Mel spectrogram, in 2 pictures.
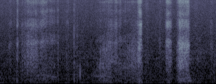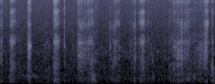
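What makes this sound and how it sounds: A gold fountain pen nib, held at the fingertips, scratches across a lined cream paper notebook page in writing strokes. Quiet, bright, dry scratching comes in short bursts of varying length with brief pauses between strokes, with almost no low end or ring.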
